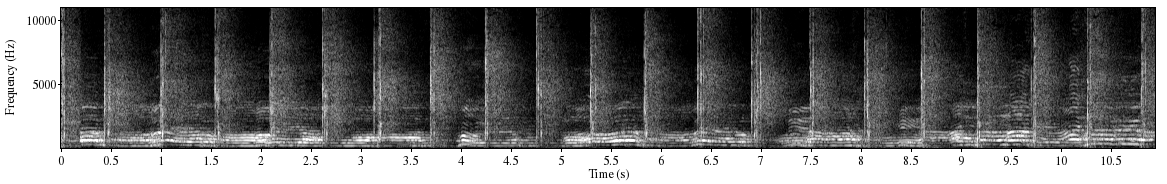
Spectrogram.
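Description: A group of dancers chanting in unison over steady hand clapping, about three claps a second, in a Vanuatu traditional dance.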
